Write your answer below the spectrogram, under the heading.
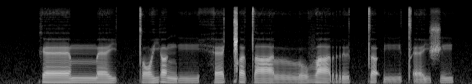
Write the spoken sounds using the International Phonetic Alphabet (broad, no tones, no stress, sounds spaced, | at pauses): k ɛː mː ɛː j tː ɔ j ɐ ŋ iː h ɛ ǁ ɐ t aː lː o v aː r ɨ tː ɐ ʔ iː tʼ ɛ j ʃ i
